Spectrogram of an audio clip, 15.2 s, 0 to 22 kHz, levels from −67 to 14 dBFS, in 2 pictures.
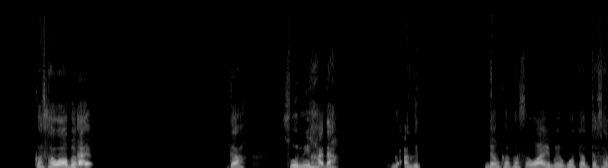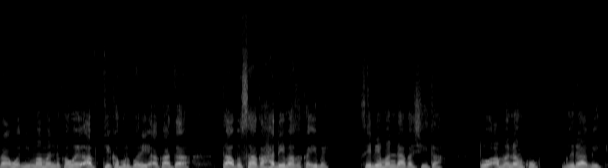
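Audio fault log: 0.55 to 0.62 s and 0.91 to 0.98 s, short concealed packet loss: each time about 40 ms of the call arrived too late for the decoder, so the receiver bridged the gap by extending the preceding sound and then blending back into the real stream. Each gap sounds like a brief smear or wobble in the speech, and whatever was spoken inside those 40 ms is gone.
1.07 to 2.86 s, long network dropout: most likely the stream stopped arriving for about 1.76 s. The receiver extended the last sound for a short moment, a fading buzz or hiss under about a tenth of a second, and then fell to about 1.7 s of silence. Speech resumes afterwards with the missing stretch simply absent.
5.23 to 6.02 s, long network dropout: right after "ga a", speech cuts off, and about 0.76 s is lost, likely through another interruption in delivery. The filled tail is almost instant, leaving roughly 0.74 s of silence before speech returns at "dan kaka sawayibai ko", without the lost portion.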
